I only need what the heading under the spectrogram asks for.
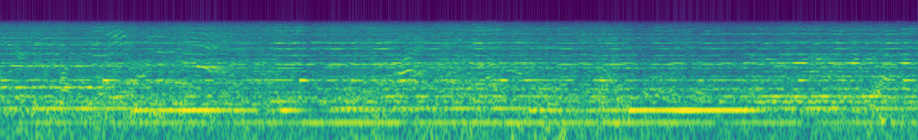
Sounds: Music

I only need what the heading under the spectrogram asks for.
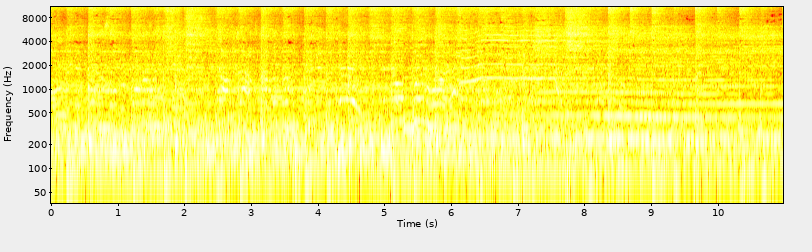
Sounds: Music, Vocal music, Singing, Heavy metal

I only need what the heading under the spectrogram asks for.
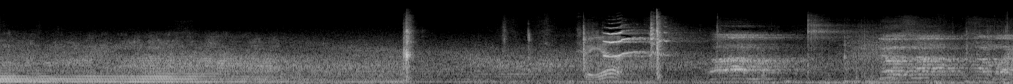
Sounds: Speech

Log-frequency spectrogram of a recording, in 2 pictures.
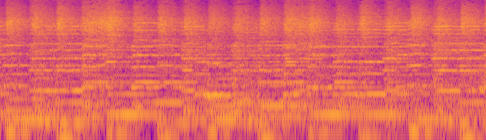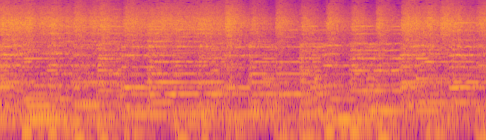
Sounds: Music

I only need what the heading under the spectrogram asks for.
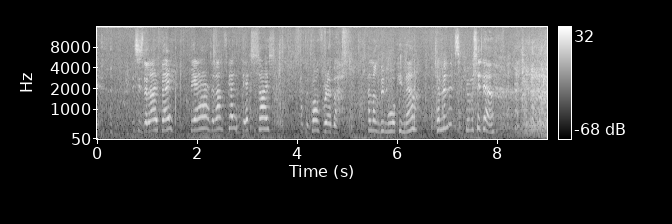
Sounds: Speech

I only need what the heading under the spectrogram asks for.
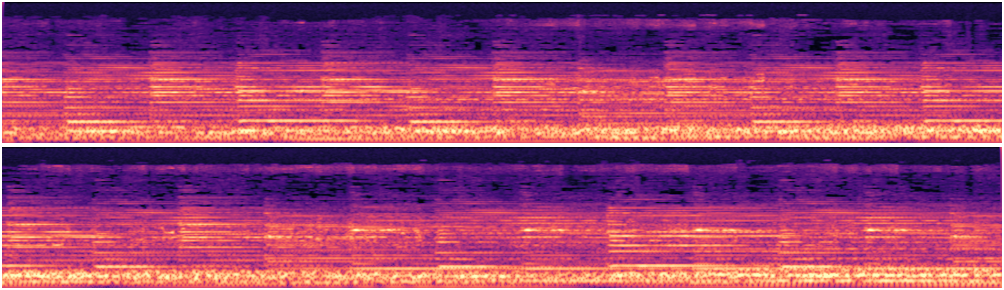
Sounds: Music

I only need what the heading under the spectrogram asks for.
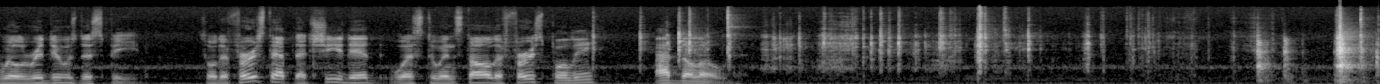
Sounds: Speech

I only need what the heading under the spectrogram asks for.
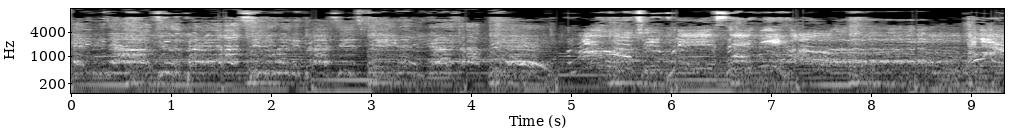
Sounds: Rock and roll, Music

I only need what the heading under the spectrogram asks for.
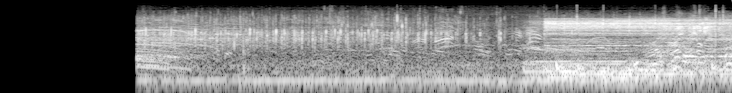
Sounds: Music, Speech

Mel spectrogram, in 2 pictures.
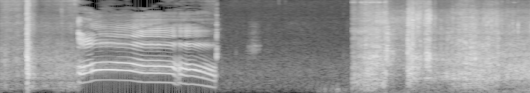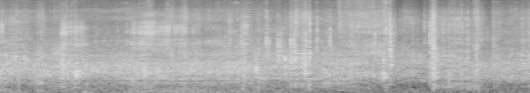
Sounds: skateboarding, Skateboard

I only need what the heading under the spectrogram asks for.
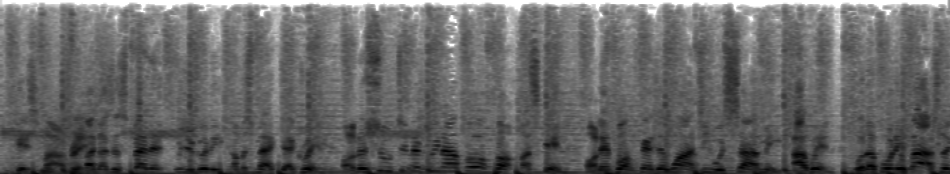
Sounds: Music, Rapping

